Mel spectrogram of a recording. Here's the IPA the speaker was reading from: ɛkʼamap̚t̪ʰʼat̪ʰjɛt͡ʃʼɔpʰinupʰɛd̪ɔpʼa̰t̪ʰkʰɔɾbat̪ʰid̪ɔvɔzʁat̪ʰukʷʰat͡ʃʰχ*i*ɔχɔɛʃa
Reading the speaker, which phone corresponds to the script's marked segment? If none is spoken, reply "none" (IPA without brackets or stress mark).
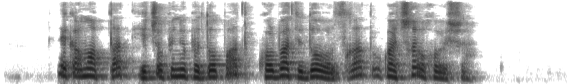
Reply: ɛ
